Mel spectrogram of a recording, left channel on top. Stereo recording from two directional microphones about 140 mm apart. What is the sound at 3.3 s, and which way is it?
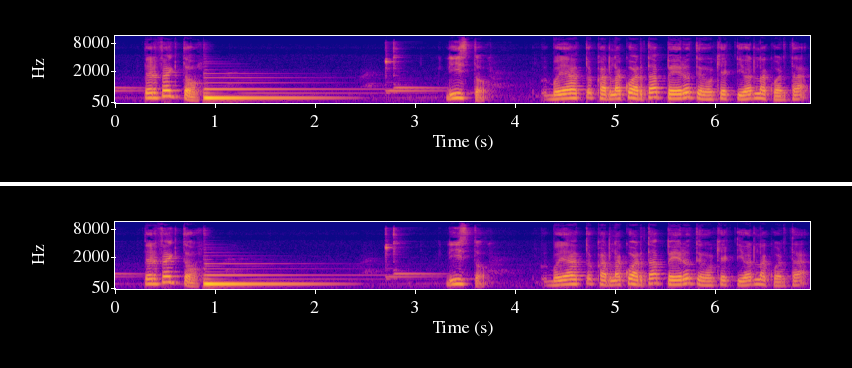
Speech, 30° left (ahead or behind).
